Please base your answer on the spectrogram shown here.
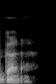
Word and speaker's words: gonna: Pronunciation of gonna, we use the short sound, like cup and up, for both syllables. Gonna, gonna.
